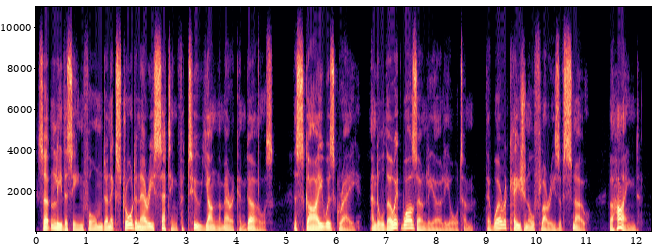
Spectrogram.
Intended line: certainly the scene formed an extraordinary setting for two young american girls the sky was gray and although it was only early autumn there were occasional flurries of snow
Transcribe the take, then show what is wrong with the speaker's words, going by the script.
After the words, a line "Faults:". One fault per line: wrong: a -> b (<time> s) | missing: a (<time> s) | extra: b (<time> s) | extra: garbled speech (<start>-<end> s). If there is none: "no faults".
certainly the scene formed an extraordinary setting for two young american girls the sky was gray and although it was only early autumn there were occasional flurries of snow behind
Faults:
extra: behind (11.5 s)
